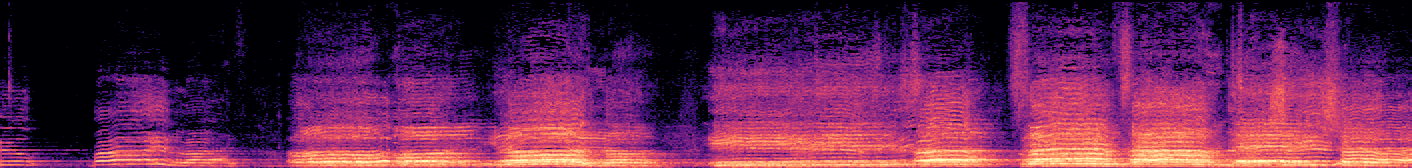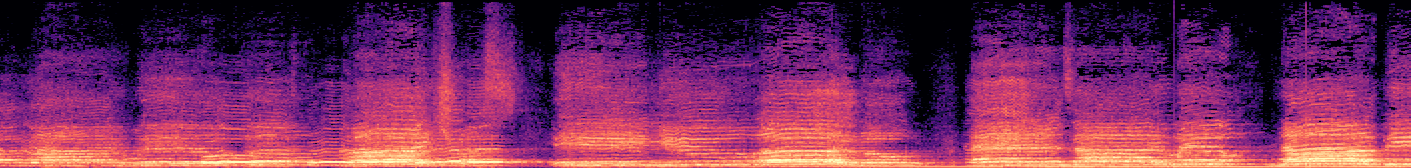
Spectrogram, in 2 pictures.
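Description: Worship singing by a group of voices, the worship team and congregation together, in long sung phrases with little instrumental backing. A steady low note is held beneath the voices in the last third.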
